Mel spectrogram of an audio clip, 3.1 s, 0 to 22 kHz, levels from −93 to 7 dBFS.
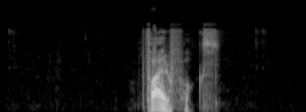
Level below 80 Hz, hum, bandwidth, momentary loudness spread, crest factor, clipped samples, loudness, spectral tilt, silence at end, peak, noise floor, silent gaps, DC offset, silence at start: -58 dBFS; none; 9 kHz; 21 LU; 24 dB; under 0.1%; -18 LUFS; -6.5 dB/octave; 0.9 s; -2 dBFS; -78 dBFS; none; under 0.1%; 1.45 s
